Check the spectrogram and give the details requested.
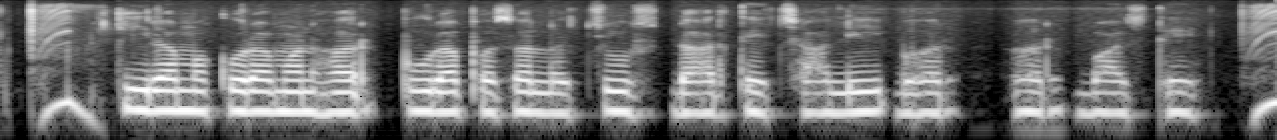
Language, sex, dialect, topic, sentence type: Chhattisgarhi, male, Northern/Bhandar, agriculture, statement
